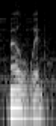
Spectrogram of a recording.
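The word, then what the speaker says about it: Merlwyb: And I've only just figured out how to say the Admiral's name, Merlwib.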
